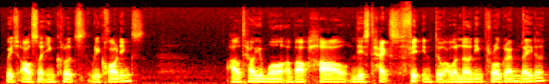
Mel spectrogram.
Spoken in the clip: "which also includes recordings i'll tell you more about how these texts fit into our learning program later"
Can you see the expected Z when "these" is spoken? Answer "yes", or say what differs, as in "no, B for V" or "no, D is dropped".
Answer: no, S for Z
